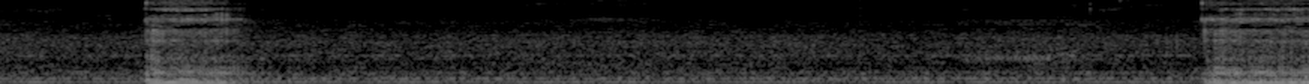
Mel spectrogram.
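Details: Golden retriever asleep leaning against its owner, snoring loudly: two loud, low rumbling snores about three and a half seconds apart over steady background hum; snoring.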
